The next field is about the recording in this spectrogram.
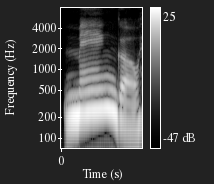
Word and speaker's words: mango: 뭔가 코 소리가 이렇게 맹맹하게 나야 됩니다. 예, mango 해보세요. mango, 코 맹맹이 소리를 내면서 mango. 네, mango 잘하셨어요. 그래서 mango, 이렇게 짧게 발음하시면 안 되고 mango, mango 이렇게 길게 발음을 해주시는 것이 또 하나의 포인트가 되겠습니다.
